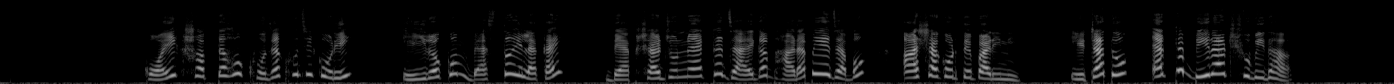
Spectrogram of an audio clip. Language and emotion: Bengali, surprised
